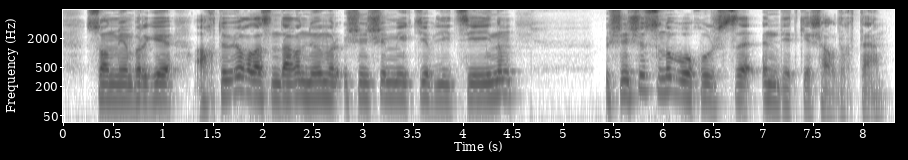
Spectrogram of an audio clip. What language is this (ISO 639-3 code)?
kaz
